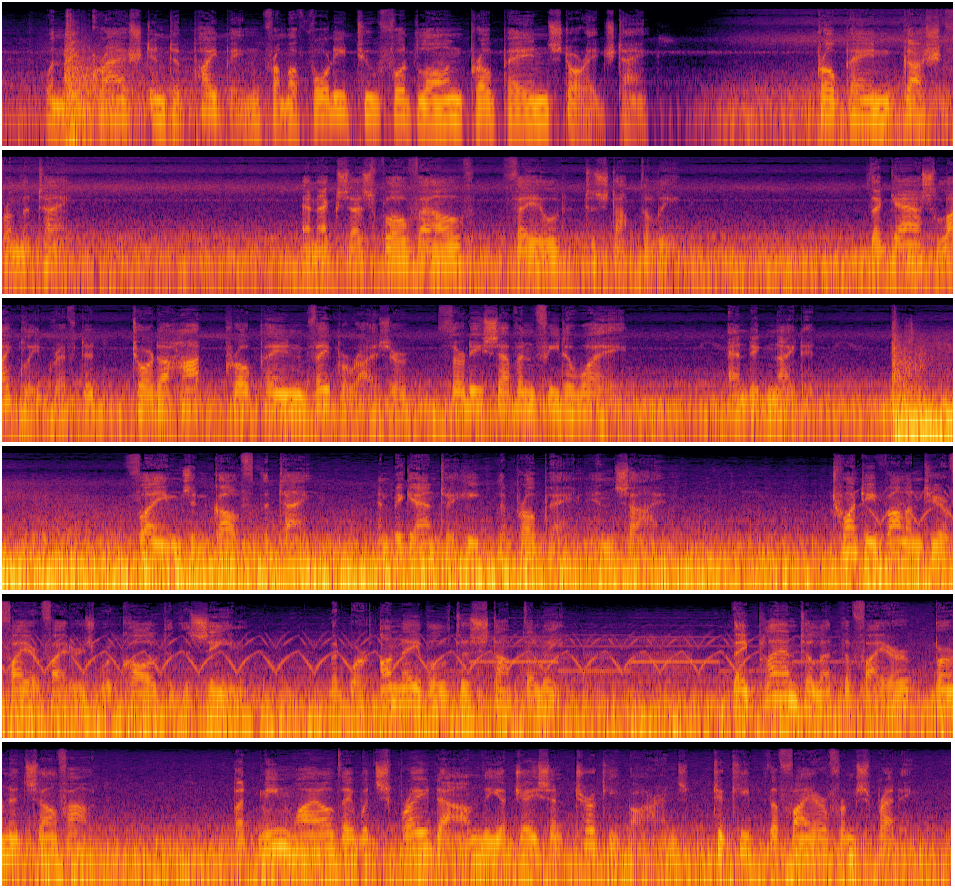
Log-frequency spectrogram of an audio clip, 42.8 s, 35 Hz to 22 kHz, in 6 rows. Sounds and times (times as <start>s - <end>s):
Speech: 0.3s - 4.9s, 6.1s - 7.7s, 9.4s - 12.2s, 13.6s - 19.0s, 19.7s - 20.4s, 22.4s - 26.4s, 27.6s - 30.4s, 31.0s - 32.8s, 34.0s - 36.4s, 37.4s - 42.5s
Explosion: 0.4s - 2.0s, 20.9s - 28.1s.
